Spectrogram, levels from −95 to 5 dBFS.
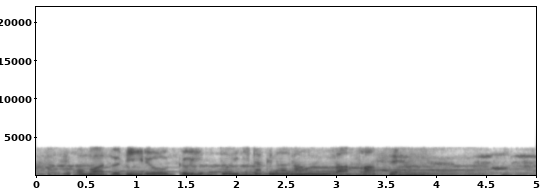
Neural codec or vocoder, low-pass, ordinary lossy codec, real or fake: codec, 24 kHz, 6 kbps, HILCodec; 3.6 kHz; none; fake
